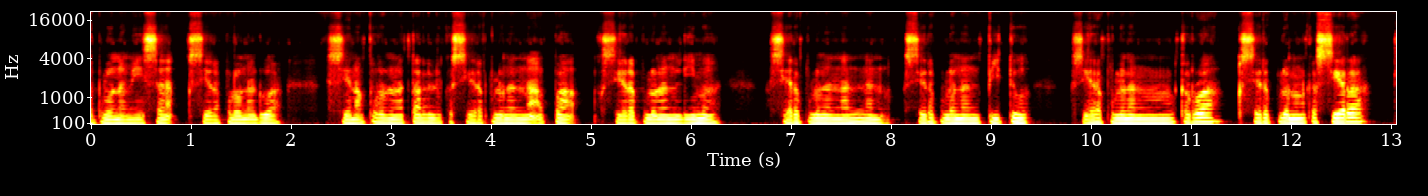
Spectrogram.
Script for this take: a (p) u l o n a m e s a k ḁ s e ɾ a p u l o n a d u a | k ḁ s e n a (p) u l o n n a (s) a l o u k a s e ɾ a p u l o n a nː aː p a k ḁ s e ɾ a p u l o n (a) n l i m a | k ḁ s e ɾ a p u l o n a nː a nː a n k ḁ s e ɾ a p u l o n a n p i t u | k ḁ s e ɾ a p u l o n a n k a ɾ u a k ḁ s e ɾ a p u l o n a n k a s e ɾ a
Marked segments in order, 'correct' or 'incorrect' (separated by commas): correct, correct, incorrect, correct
